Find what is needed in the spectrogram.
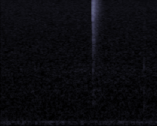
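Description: Near silence with a faint low hum, broken once about a second in by a short, crisp tick as fingers pick at the backing of a paper sticker sheet.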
